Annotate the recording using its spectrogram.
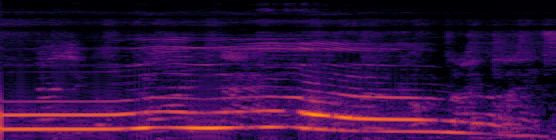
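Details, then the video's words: Pet Siberian Husky humming instead of howling properly, described as too lazy to sing: one sustained tonal hum, steady and slightly rising for about one and a half seconds, then gliding downward to a low finish. "My Husky Humming Weird Funny Sound Effects"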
